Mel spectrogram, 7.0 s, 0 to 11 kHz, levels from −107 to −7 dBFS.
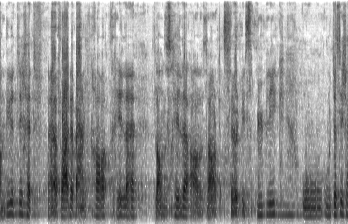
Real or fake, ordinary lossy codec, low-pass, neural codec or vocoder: fake; none; none; vocoder, 22.05 kHz, 80 mel bands, HiFi-GAN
